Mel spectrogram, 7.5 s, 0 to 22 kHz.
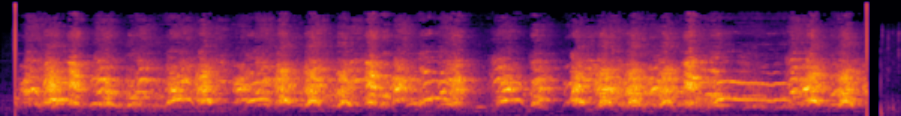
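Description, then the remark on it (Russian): A guide dog in training barks and yips almost nonstop, fairly loud, its cries rising and falling with whiny, pitched tones for several seconds, with no people talking, at a guide-dog training school in Kupavna, Moscow region, Russia, in May 2018. “Я учусь быть собакой-проводником, хорошим помощником незрячему человеку.”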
